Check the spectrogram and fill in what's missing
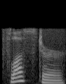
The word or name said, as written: fluster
